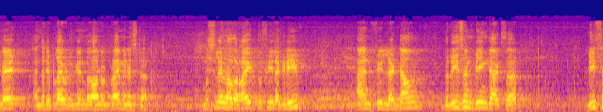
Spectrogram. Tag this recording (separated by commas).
man speaking, Speech, Narration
